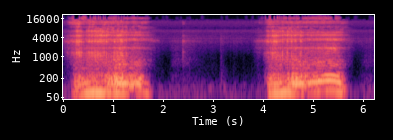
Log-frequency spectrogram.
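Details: 16-year-old male sleeping with mouth open, snoring worse than a previous recording: two long, loud, rumbling inspiratory snores separated by quiet pauses; heavy snoring.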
